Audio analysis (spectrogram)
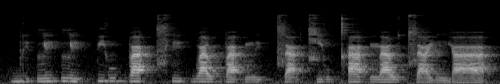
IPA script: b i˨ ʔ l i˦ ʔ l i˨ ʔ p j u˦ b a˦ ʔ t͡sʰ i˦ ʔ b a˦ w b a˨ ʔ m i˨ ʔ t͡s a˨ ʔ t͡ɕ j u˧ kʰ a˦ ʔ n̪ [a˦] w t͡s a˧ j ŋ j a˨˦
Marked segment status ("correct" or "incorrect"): correct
